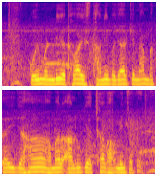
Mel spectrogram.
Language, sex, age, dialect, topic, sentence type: Bhojpuri, male, 18-24, Southern / Standard, agriculture, question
